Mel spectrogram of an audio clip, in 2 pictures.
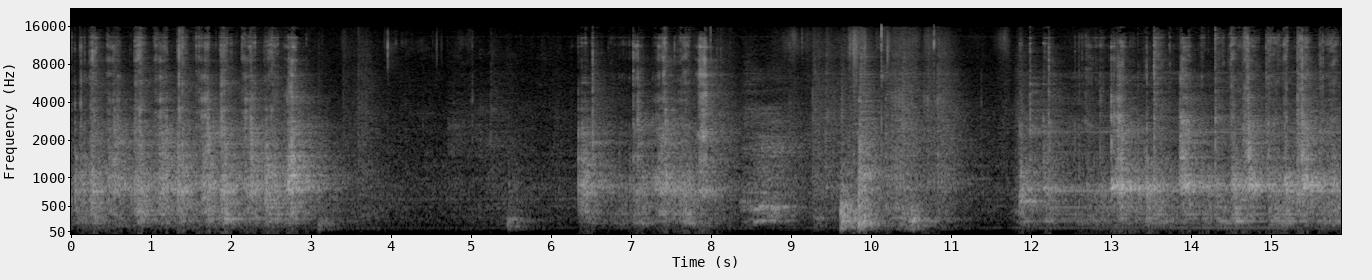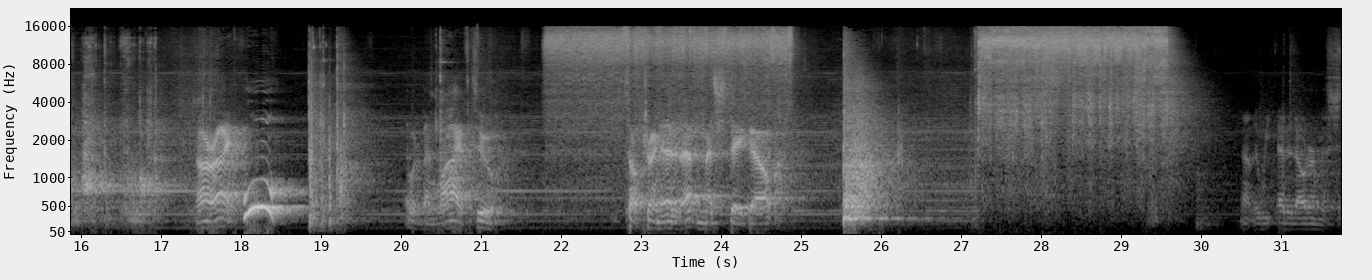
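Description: Steel scraping on the steel driveshaft yoke as burrs are cleaned out of the U-joint bores with a hand tool, in short bouts with small knocks. Near the end come two long, loud hissing blasts of a few seconds each that start and stop abruptly.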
